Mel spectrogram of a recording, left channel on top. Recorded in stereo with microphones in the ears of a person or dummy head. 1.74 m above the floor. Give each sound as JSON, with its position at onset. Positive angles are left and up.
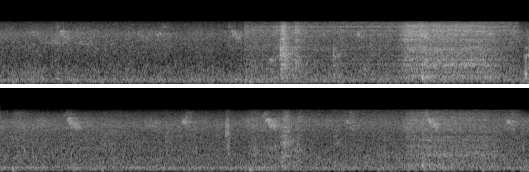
{"t": 2.4, "sound": "breathing", "side_deg": 75, "distance_m": 4.5}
